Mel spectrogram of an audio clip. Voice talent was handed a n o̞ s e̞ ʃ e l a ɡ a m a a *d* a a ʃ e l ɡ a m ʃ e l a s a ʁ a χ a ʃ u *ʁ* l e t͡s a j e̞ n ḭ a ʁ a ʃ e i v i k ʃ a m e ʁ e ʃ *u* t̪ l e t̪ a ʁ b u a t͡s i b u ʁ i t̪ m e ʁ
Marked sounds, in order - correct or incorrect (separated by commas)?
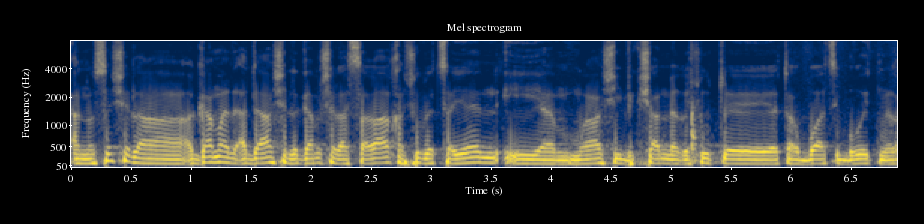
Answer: correct, incorrect, correct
